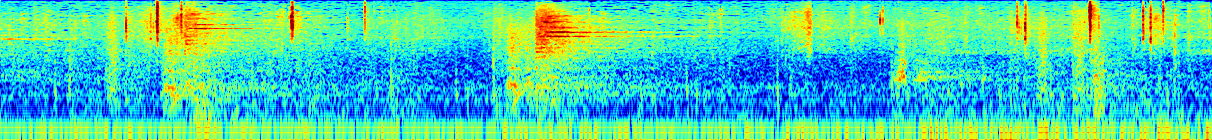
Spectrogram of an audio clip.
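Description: Swords clash with sharp metallic clangs.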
